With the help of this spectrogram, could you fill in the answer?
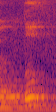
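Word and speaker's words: وُضُوء: Jadi damah pada wau pada wudu pada pendapat yang paling masyhur adalah sebuah nama bagi sebuah perbuatan yang dimaksud di sini itu adalah wudu.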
